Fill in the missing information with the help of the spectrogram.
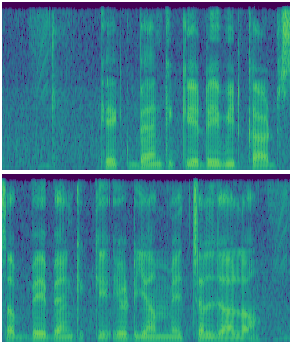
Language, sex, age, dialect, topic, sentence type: Bhojpuri, male, 18-24, Western, banking, statement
